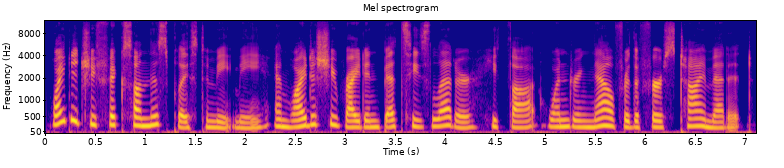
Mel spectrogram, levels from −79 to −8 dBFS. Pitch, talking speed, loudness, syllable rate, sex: 210 Hz, 235 wpm, -18 LUFS, 5.0 syllables/s, female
